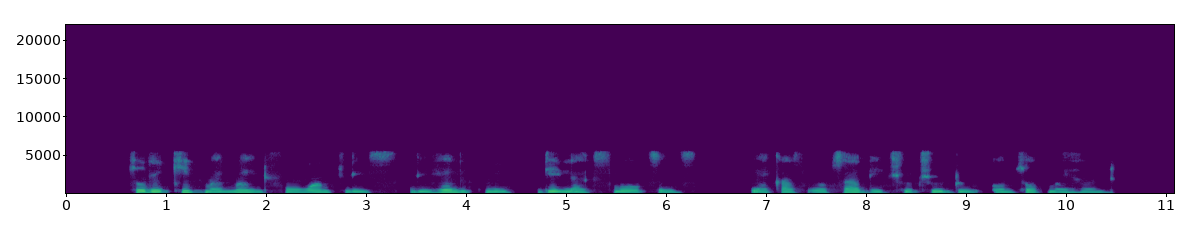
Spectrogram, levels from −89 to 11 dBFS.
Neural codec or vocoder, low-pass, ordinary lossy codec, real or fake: autoencoder, 48 kHz, 32 numbers a frame, DAC-VAE, trained on Japanese speech; 5.4 kHz; none; fake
